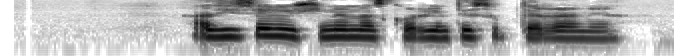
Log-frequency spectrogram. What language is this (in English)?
Spanish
